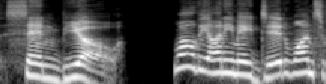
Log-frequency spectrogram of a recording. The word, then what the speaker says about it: Senbyou: resulting in him calling what should have been pronounced senbo as Seno quite frankly I can't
